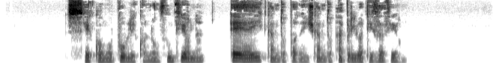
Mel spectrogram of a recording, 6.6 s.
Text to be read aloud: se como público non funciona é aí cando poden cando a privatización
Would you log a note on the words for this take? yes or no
no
